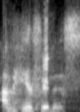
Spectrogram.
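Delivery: slow, hushed, quiet half-whisper. Retelling what was said into a man's ear before a fight: imitating a half-whisper. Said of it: "I whispered in his ear".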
